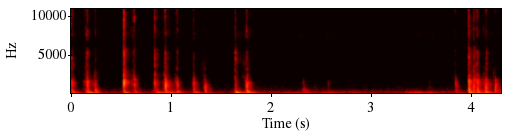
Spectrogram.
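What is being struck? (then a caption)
Keyboard with plastic keycaps. Fingertips type steadily on a compact Hanmumu electrocapacitive keyboard with plastic cat keycaps resting on a wooden desk. Bursts of soft, deep, thocky key presses come in quick clusters, then pause to faint low humming. A final flurry of keystrokes follows.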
